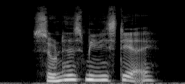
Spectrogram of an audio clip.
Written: sundhedsministerium

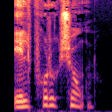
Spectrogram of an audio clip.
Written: elproduktion

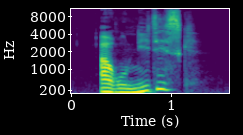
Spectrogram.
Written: aronitisk

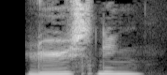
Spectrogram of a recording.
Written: lysning

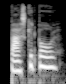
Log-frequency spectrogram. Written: basketball

